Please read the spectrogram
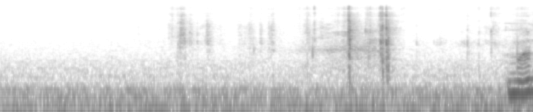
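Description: Paper pages of a small handmade journal rustling and a needle and thread scratching through punched holes as a signature is hand-sewn: a few short, scratchy sounds between about one and three seconds in, over a faint low hum.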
